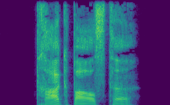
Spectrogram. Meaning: inflection of tragbar: 1. strong/mixed nominative/accusative feminine singular superlative degree 2. strong nominative/accusative plural superlative degree
- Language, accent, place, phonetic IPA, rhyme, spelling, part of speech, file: German, Germany, Berlin, [ˈtʁaːkbaːɐ̯stə], -aːkbaːɐ̯stə, tragbarste, adjective, De-tragbarste.ogg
